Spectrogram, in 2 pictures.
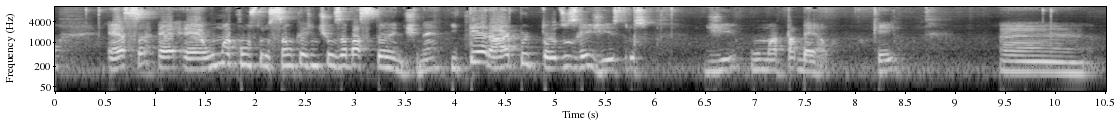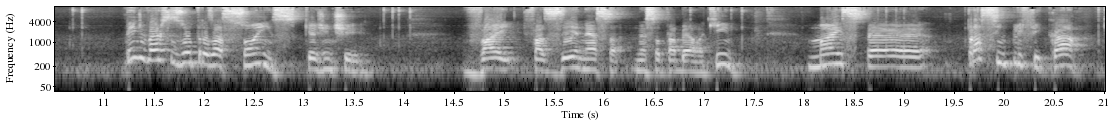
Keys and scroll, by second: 1.4 ctrl+x, 2.2 ctrl+s.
